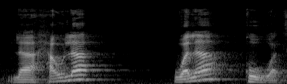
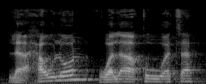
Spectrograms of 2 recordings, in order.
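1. الأول ينتهي بـ -a، والثاني ينتهي بـ -an. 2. الأول ينتهي بـ -un، والثاني ينتهي بـ -a. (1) "وفتح الأول ونصب الثاني" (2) "رفع الأول وفتح الثاني"

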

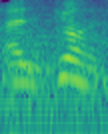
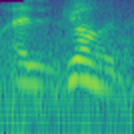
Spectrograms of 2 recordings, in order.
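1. الحركة الأولى هي صوت 'u' مدور. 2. الحركة الأولى هي صوت 'a' مفتوح. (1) "الجهد بالضم عفوا" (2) "الجهد بالفتح"

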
